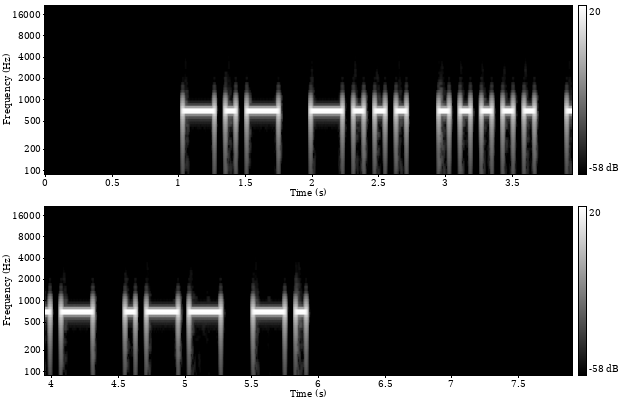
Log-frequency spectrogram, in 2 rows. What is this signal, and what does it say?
Morse code, heard as a keyed tone, about 15 wpm, 700 Hz. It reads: KB5AWN
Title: USA Call Signs - 6 Characters - Repeated 3x - 15wpm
